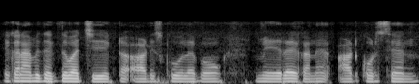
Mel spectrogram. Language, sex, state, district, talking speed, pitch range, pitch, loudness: Bengali, male, Tripura, Unakoti, 170 wpm, 130-140 Hz, 135 Hz, -19 LUFS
